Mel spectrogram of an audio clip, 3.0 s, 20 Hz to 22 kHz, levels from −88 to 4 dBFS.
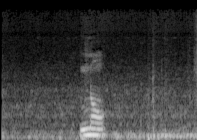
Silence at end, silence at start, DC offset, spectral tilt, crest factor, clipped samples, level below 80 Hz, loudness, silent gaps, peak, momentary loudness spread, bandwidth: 0 s; 0.05 s; under 0.1%; -9.5 dB/octave; 16 dB; under 0.1%; -38 dBFS; -16 LUFS; none; -2 dBFS; 25 LU; 4.9 kHz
